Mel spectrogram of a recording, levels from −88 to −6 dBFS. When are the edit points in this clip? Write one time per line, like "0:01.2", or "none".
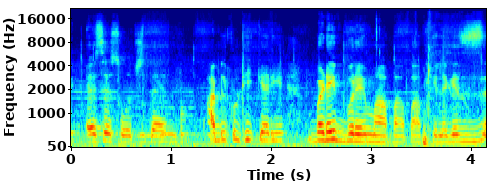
0:01.2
